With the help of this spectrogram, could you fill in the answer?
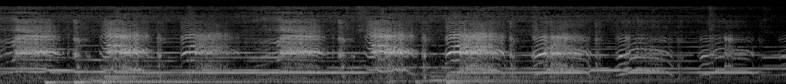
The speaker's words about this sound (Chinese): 孩子落地的第一声啼哭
